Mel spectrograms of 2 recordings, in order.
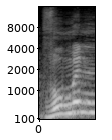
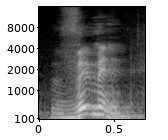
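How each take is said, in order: First: वुमेन with an "oo" start, "WOO-mun"; wrong pronunciation. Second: विमेन with short i vowels, lower and falling; correct pronunciation. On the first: Teacher shows learners the mistake, वुमेन said "woo-mun". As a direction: round first vowel in वुमेन. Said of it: "वुमेन नहीं होता". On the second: Teacher answers own question, विमेन said "wim-in". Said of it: "ये होता है". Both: Shown as a demonstration.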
